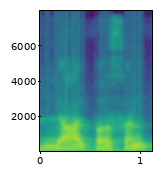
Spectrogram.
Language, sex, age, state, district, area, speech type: Malayalam, female, 60+, Kerala, Thiruvananthapuram, rural, spontaneous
